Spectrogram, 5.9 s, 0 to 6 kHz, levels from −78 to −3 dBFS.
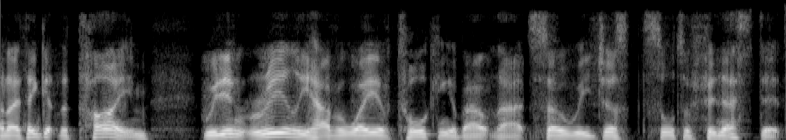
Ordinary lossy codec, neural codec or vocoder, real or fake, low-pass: AAC, 32 kbps; autoencoder, 48 kHz, 128 numbers a frame, DAC-VAE, trained on Japanese speech; fake; 5.4 kHz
